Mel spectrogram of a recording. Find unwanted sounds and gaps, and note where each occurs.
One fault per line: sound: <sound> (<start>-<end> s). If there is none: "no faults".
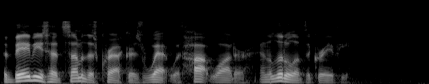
no faults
